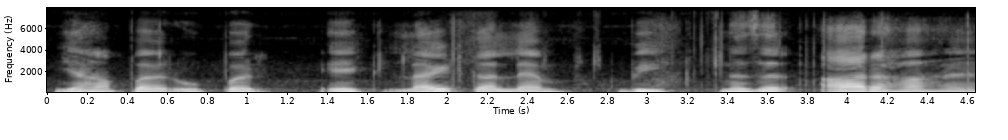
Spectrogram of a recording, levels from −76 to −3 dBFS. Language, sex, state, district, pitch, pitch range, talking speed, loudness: Hindi, female, Chandigarh, Chandigarh, 140 Hz, 135-165 Hz, 155 wpm, -17 LUFS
